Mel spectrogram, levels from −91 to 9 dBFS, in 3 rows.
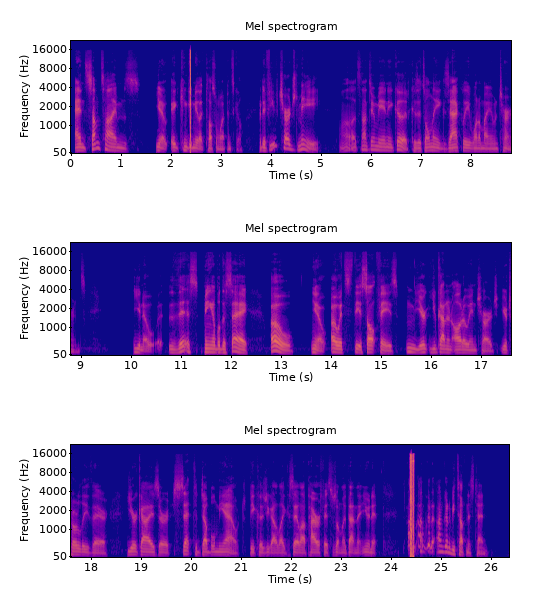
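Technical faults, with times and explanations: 2.38–2.40 s and 24.38–24.46 s, uninitialised buffer: two brief bursts of loud digital noise cut into the speech, the first between "you know it can" and "me like plus one", the second just before "I'm gonna I'm gonna". Playback reached an output block before any audio had been written into it, so stale memory contents were sent out as samples. The 20 ms and 80 ms lengths point to whole blocks of garbage data.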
